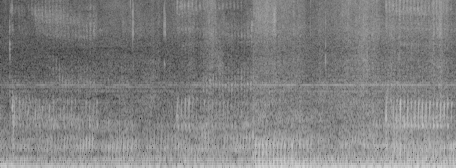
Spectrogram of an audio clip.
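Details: A cheetah purrs in a deep, steady, rumbling drone that pulses continuously on each breath, snuggling and grooming a person sleeping out in its enclosure on a sub-zero winter night in South Africa.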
